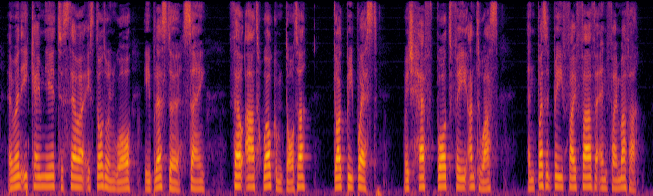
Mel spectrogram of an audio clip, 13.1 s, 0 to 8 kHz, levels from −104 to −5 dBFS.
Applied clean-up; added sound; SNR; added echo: none; none; none; none.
